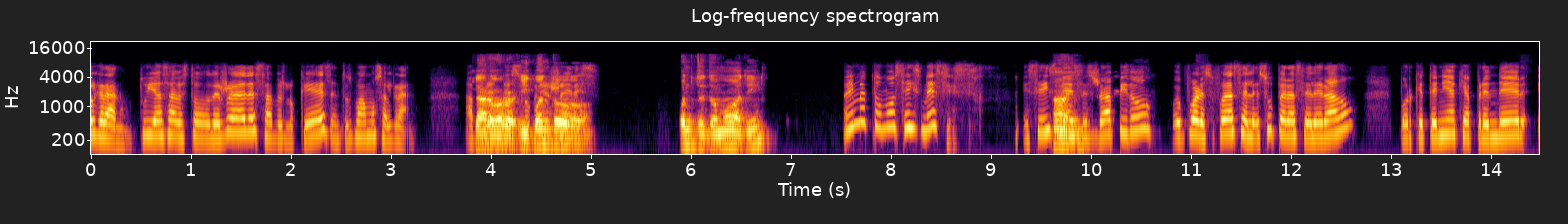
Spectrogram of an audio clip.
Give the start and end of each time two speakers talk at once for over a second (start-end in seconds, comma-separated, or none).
3.8-5.0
